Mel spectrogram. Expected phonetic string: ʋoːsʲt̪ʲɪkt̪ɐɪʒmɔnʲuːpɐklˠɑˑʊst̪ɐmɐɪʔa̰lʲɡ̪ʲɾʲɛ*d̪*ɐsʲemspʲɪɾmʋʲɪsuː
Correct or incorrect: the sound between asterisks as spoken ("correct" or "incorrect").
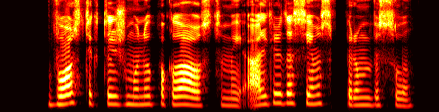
correct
